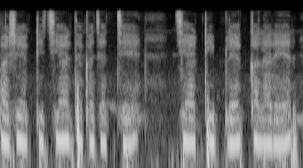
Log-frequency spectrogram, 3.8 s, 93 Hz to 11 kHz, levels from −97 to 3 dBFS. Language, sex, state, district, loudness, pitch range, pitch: Bengali, female, Assam, Hailakandi, -23 LUFS, 190-205 Hz, 195 Hz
